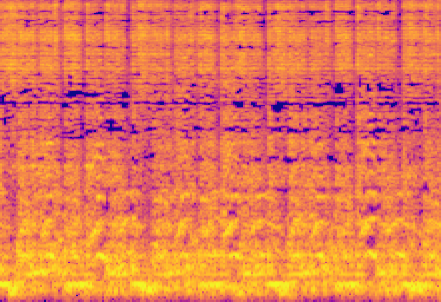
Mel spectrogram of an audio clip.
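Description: Amplified Moroccan popular (chaabi, aita zaaria) music led by an electronic keyboard, with a steady, repeating beat and short melodic phrases over it.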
